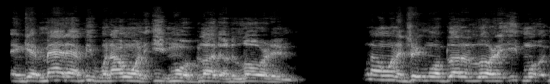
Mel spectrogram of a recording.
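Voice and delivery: normal talking voice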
